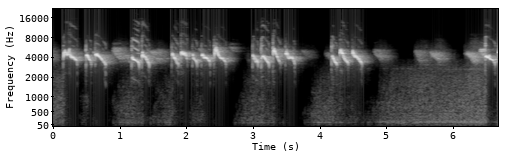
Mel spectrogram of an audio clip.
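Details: Oriental white-eye (mata puteh), a hobby songbird in build-up form, 19 September 2022: quick bursts of high twittered notes, then two softer drawn chirps over a low hum near the end.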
